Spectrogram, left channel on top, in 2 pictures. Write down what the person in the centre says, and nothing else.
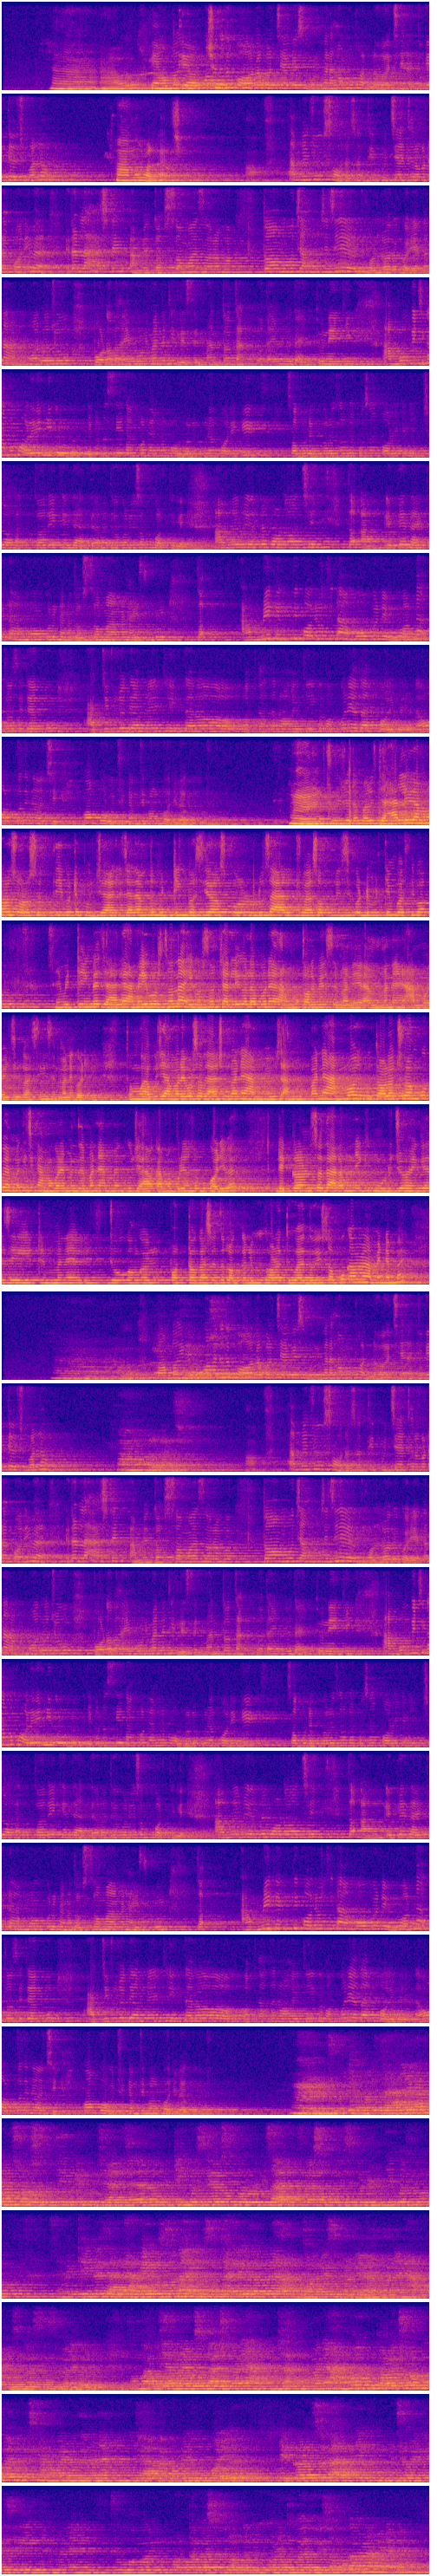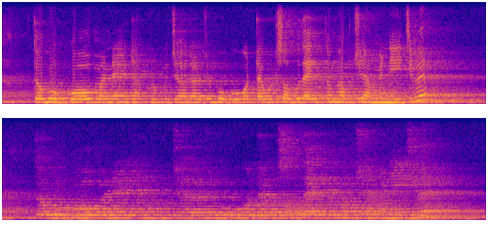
ଆଉ
କଣ କହିଲୁ
ମୁଁ କମାଇଁ ତତେ କଲ କର ଚି ଆଗେ ଶୁଣୁ ହେଲା ହଁ ମୁଁ ଭଲ ଅଛି ହେଲା ତୁ କେମିତି ଅଛୁ ଭଲ?
ହଁ ଆମେ ଯୋଉ ସରସ୍ଵତୀ ପୂଜା ଏଥରକଟା କରିବା ଏଇଟା ଲାଷ୍ଟେ ଆମେ ଦଶ ମାସର ଗୋ ତ ମୁଁ ଚାହୁଁଛି ଯେ ଭଲରେ କରିବା କାଇଁନା ଆମର ଯୋଉ ବଡ ଭାଇ ଭଉଣୀମାନେ ଥିଲେ ସେମାନେ ତ ତାଙ୍କ ଟାଇମରେ ଦାୟିତ୍ଵ ନେଇକି ଆମକୁ କିଛି କାମ କରେଇ ହିଁ ଦଉନ ଥିଲେ, ‌ କିନ୍ତୁ ସିଏ ତାଙ୍କ ଟାଇମରେ ଭଲରେ ପୁରା କରିକି ସବୁ ଡେକୋରେସନ ଫେକୋରେସନ କରିକି ନିଜ ହାତରେ କେମତି ଆନ୍ତର ପାନ୍ତର କରିକି ସବୁ କରିଥିଲେ ଆମେ ବି ଏବେ ବଡ ଅଛେ ତ ଆମ ଏବେ ଦାୟିତ୍ୱଟା ଆମ‌ଉ ଉପରେ, ଆମେ ଦଶମ‌ ଆମେ ହାଇସ୍କୁଲ ଆମେ କେମିତି କରିବା ସେଟା ଆମ ଉପରେ ନିର୍ଭର ନା ତ ସେଇଟାକୁ ଆଜିଠୁ ଯଦି ଆମେ ଠିକ୍ ତାର କଥାବାର୍ତ୍ତା ନ ହେଇକି ନକରିବା ତାହେଲେ କରିପାରିବାନି, ଆଉ ଅଳ୍ପ ଦିନ ଅଛି। କଣ କହୁଛୁ କେମିତି କଣ କରିବା କହୁଛୁ?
